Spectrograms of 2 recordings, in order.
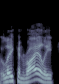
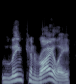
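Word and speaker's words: Laken Riley: to say her name, Lake Riley, he said it wrong. Instead, he said Lincoln Riley.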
